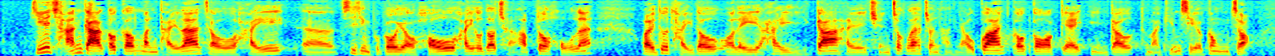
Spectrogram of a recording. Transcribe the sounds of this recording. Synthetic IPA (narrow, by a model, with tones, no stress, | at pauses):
t͡si˨˥jyː˥t͡sʰaː˨˥nkaː˧kɔː˨˥kɔː˧mɐ˨nt̪ʰɐ˨˩jlɛː˥t͡sɐ˨whɐ˨˥jɛ˨˧siː˥t͡sʰɪ˧ŋpʰuː˨˧ko˧wjɐ˨˩who˨˥whɐ˨˥jho˨˥wt̪ɔː˥t͡ʃʰœː˨˩ŋhɐ˨p̚t̪o˥who˨˥wlɛː˥ | ŋɔ˨˧t̪e˨jt̪̬o˥wt̪ʰɐ˨˩jt̪o˧wŋɔː˨˧t̪e˨˩jhɐ˨jːiː˨˩kaː˥hɐ˨jt͡ʃʰyː˨˩nt͡sʊ˥k̚lɛː˥t͡ʃɵ˧nhɐ˨˩ŋjɐ˨˧wkʷwaː˥nkɔː˨˥kɔː˧kɛː˧jiː˨˩nkɐ˧wt̪ʰʊ˨˩maː˨˩jkiː˨˥msi˨kɛː˧kʊ˥ŋt͡sɔ̰ː˧k̚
